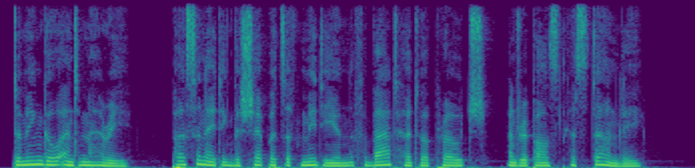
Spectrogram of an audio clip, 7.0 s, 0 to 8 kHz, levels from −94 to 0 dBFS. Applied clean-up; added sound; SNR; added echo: none; none; none; none.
